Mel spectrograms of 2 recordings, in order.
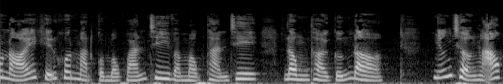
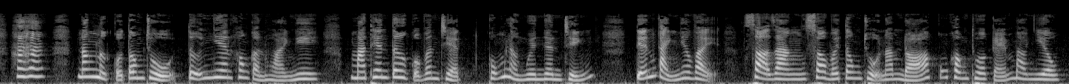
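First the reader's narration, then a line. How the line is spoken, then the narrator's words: Elder's sigh. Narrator (Vietnamese): Tam trưởng lão Mộc Thản Chi cũng thở dài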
